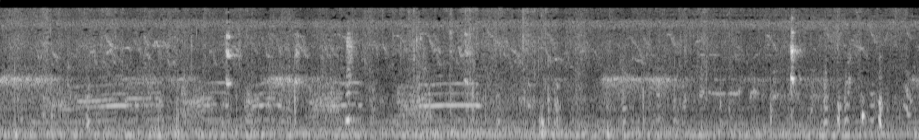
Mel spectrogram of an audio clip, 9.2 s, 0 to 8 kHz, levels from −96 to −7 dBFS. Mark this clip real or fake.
real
